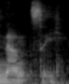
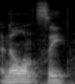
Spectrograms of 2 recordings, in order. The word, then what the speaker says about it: Nancy: Sorry, the reason I'm laughing is because I was told that it's definitely not pronounced Nancy. I have to get used to saying it in the in the sort of the French Southern way, Nancy.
